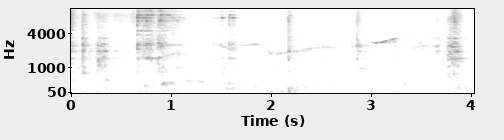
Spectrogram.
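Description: Sword blade striking a home-made practice dummy during parry-and-riposte drills: about half a dozen short, sharp taps, the loudest right at the start.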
